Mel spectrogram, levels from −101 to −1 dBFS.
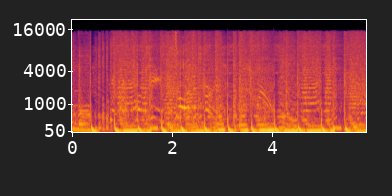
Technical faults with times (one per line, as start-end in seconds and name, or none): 2.05-2.10 damaged data in a compressed stream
